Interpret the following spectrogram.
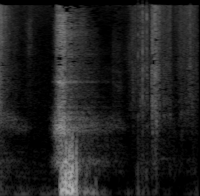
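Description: A woman sighs once about half a second in: a short, loud, voiced breath out, falling in pitch, that carries the start of a spoken 'all right'.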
